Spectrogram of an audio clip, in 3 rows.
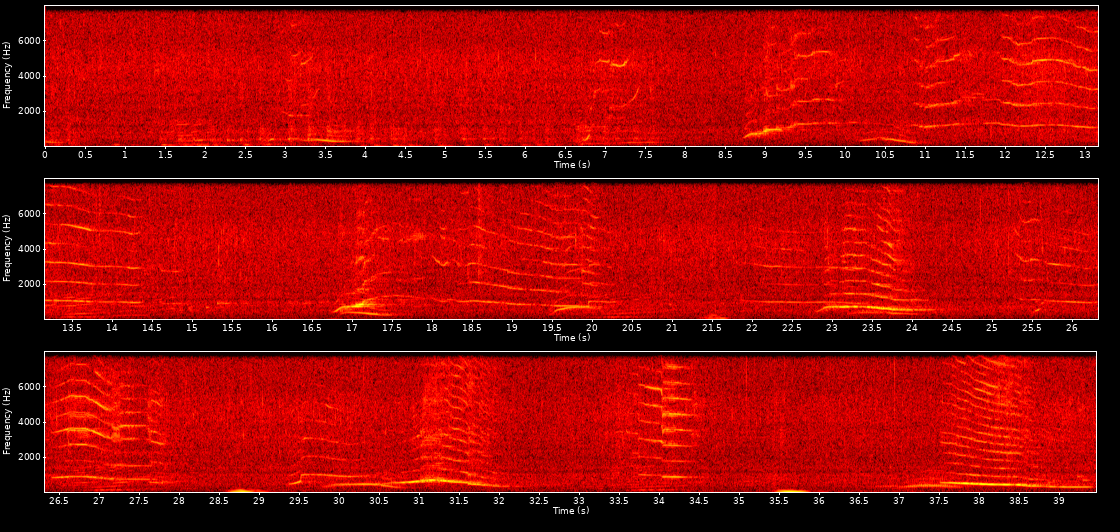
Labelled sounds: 1.6	1.8	humpback whale, 1.1 to 1.3 kHz
2.9	3.7	humpback whale, 0.81 to 2.0 kHz
6.6	7.5	humpback whale, 1.1 to 5.0 kHz
8.8	9.9	humpback whale, 0.78 to 8.0 kHz
10.8	14.9	humpback whale, 0.84 to 7.7 kHz
16.9	20.3	humpback whale, 0.78 to 6.8 kHz
21.8	24.2	humpback whale, 0.78 to 6.7 kHz
25.3	27.9	humpback whale, 0.78 to 8.0 kHz
29.5	31.8	humpback whale, 0.78 to 5.6 kHz
33.6	34.4	humpback whale, 0.78 to 8.0 kHz
37.5	38.8	humpback whale, 0.78 to 8.0 kHz

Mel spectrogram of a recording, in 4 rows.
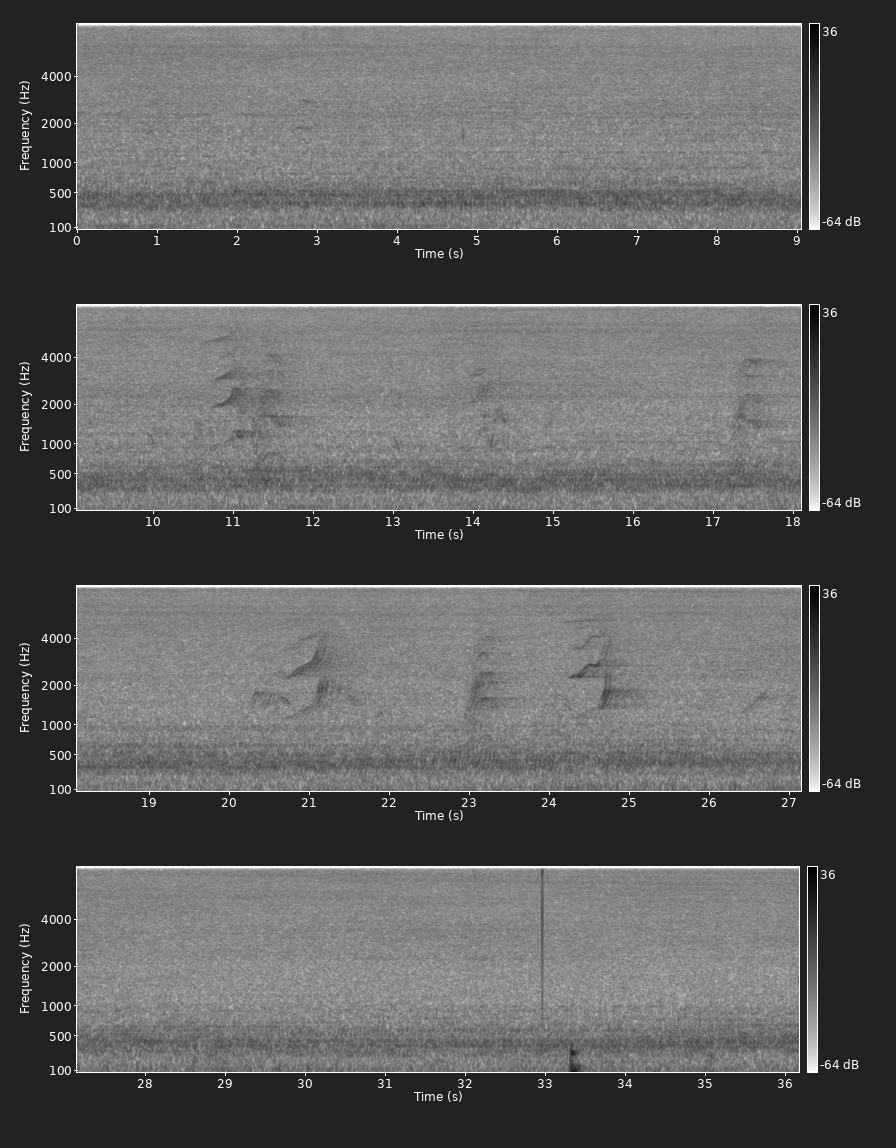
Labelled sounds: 10.6	11.7	killer whale, 0.55 to 5.3 kHz
17.1	17.7	killer whale, 0.59 to 4.3 kHz
20.2	21.5	killer whale, 1.2 to 4.4 kHz
22.8	23.4	killer whale, 0.71 to 4.1 kHz
24.1	25.0	killer whale, 1.1 to 5.2 kHz

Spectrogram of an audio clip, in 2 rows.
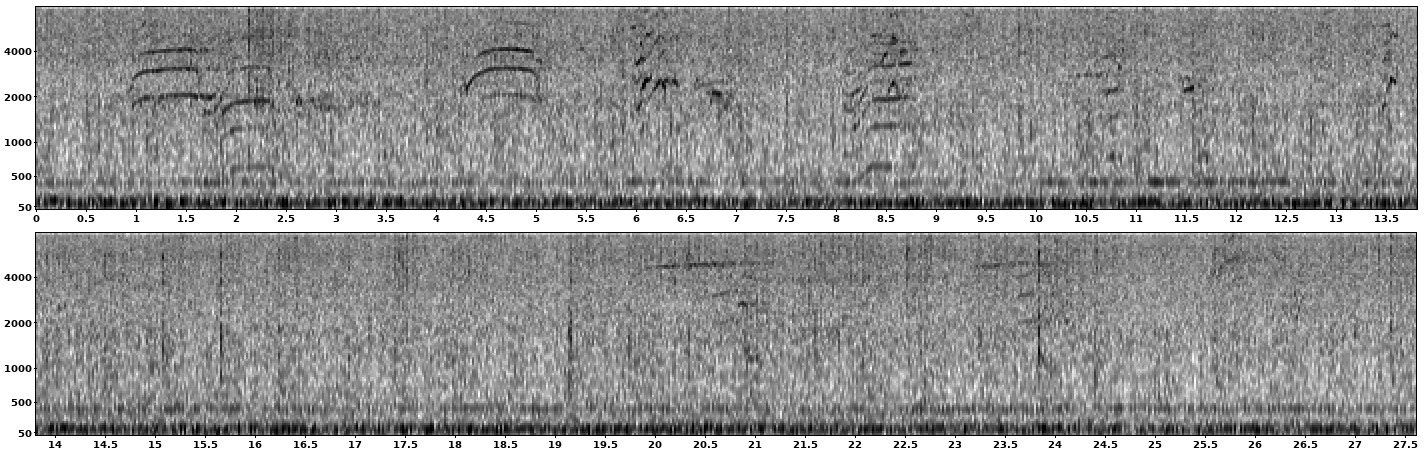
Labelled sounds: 4.2	5.1	killer whale, southern resident, 2.0 to 4.4 kHz

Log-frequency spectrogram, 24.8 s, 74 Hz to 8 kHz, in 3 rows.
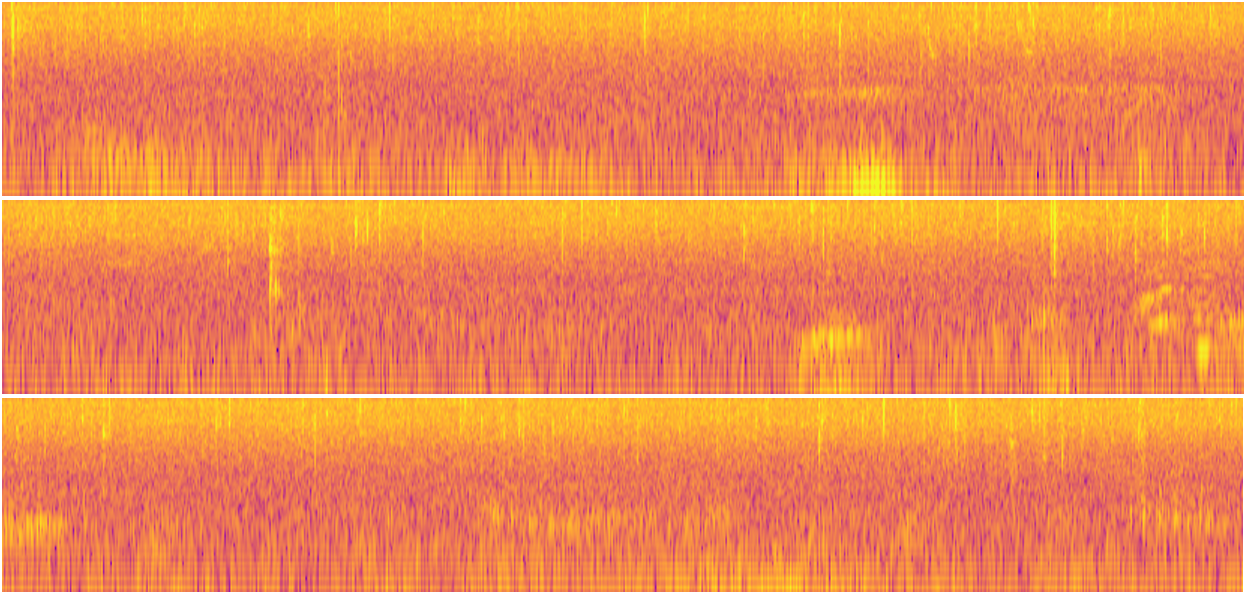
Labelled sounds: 5.6	5.9	humpback whale, 0.81 to 1.0 kHz
15.9	16.1	humpback whale, 0.78 to 1.0 kHz

